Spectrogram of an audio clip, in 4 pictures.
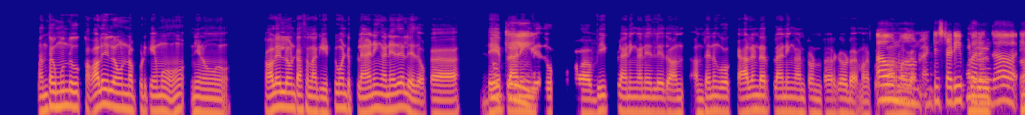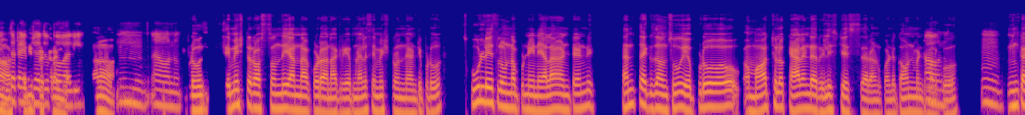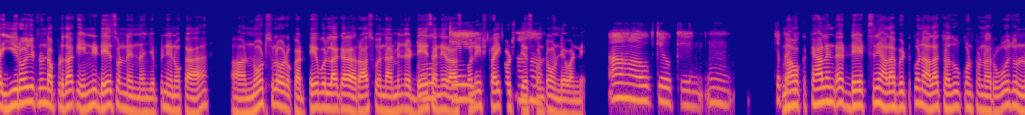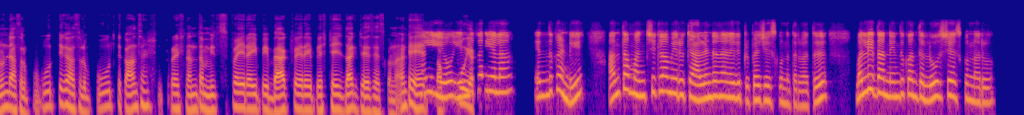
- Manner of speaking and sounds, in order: in English: "ప్లానింగ్"; in English: "డే ప్లానింగ్"; in English: "వీక్ ప్లానింగ్"; in English: "క్యాలెండర్ ప్లానింగ్"; in English: "నార్మల్‌గా"; unintelligible speech; in English: "స్టడీ"; in English: "స్టడీ"; in English: "టైమ్"; in English: "సెమిస్టర్"; in English: "సెమిస్టర్"; in English: "స్కూల్ డేస్‌లో"; in English: "టెన్త్ ఎగ్జామ్స్"; in English: "క్యాలెండర్ రిలీజ్"; in English: "గవర్నమెంట్"; in English: "డేస్"; in English: "నోట్స్‌లో"; in English: "టేబుల్"; in English: "డేస్"; in English: "స్ట్రైక్ అవుట్స్"; in English: "కాలెండర్ డేట్స్‌ని"; in English: "కాన్సష్‌న్‌ట్రే‌షన్"; "కాన్సన్‌ట్రేషన్" said as "కాన్సష్‌న్‌ట్రే‌షన్"; in English: "మిస్‌ఫై‌ర్"; in English: "బ్యాక్‌ఫైర్"; in English: "స్టేజ్"; in English: "క్యాలెండర్"; in English: "ప్రిపేర్"; in English: "లూజ్"
- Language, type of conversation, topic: Telugu, podcast, క్యాలెండర్‌ని ప్లాన్ చేయడంలో మీ చిట్కాలు ఏమిటి?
